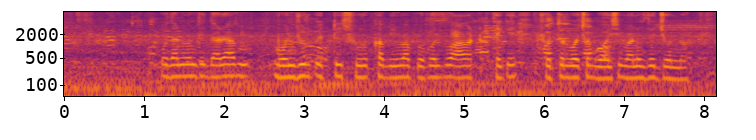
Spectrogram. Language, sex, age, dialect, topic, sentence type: Bengali, male, 25-30, Standard Colloquial, banking, statement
